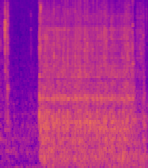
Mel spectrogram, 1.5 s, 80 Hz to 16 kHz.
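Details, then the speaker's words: 1946 International KB1 truck abandoned 50 years, old starter, engine hot after repeated tries: short high electric whir about a second with no engine turning; starter spins without cranking, battery or failed starter suspected, starter favoured. "that sounds like the battery though doesn't it either that or the starter just completely completely went out"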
